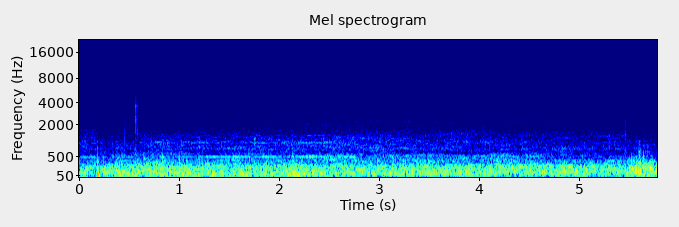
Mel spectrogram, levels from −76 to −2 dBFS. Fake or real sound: fake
